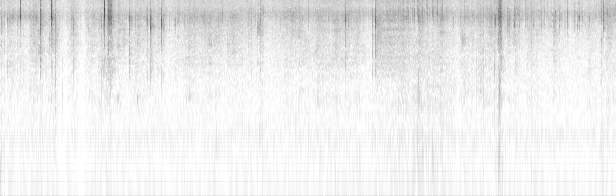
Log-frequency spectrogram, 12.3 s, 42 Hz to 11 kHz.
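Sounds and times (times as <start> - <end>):
hedgehog crunching and chewing its dinner: 0.0 - 12.3
low steady hum: 0.0 - 12.3.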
